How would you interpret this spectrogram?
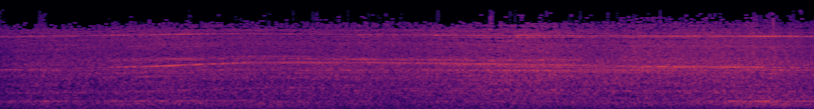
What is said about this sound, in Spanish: Cruza la pista que recorre un avión.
